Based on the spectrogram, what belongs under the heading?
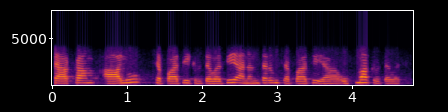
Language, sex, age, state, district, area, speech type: Sanskrit, female, 30-45, Andhra Pradesh, Visakhapatnam, urban, conversation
